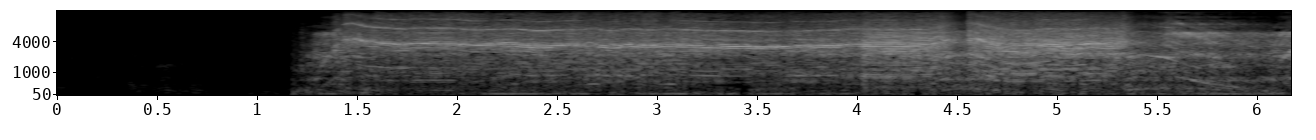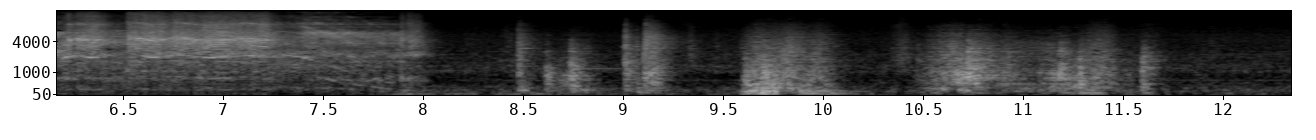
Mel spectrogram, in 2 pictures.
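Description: A handheld power grinder running on steel box tubing, a loud high-pitched whine that wavers under load for about seven seconds and then stops. It is followed by several scattered metal clanks and knocks as the steel is handled.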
